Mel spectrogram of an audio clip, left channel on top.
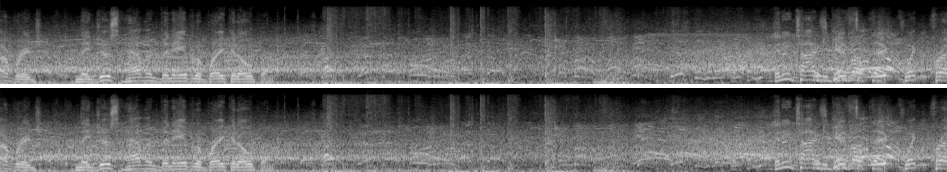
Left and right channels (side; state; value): both; normal; correlation 0.81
